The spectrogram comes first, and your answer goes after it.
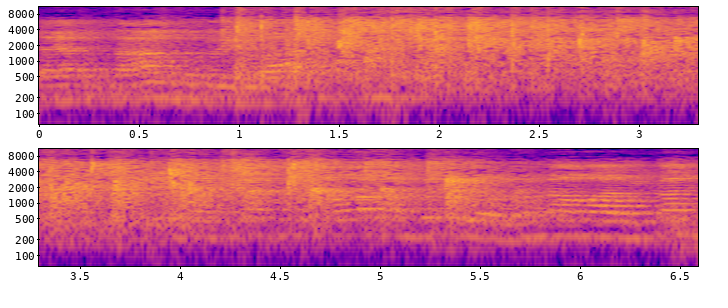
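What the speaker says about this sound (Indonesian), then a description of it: "tepuk tangan untuk Ridwan" Students in a high school classroom clap for a classmate, a brief burst of scattered hand claps over soft chatter and voices, fairly close and moderately loud.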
